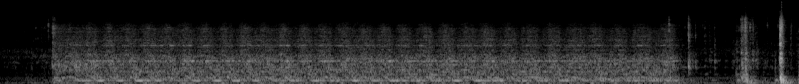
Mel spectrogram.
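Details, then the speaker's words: 1984 Mercedes-Benz 300SD diesel, possibly ran out of oil but not seized, injectors reinstalled: starter cranks steadily about six seconds without catching, tiring as battery dies quickly, no fuel reaching injectors yet; cranking no start, weak battery. "The battery does die pretty quick still. I don't think we have fuel up here yet."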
